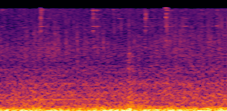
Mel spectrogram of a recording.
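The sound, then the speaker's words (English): Steady low rumble of a car driving along a residential road away from a house's front door, with constant engine and tyre noise and no speech. “As you drive away from Elaine's front door, the houses start to become a bit more substantial.”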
